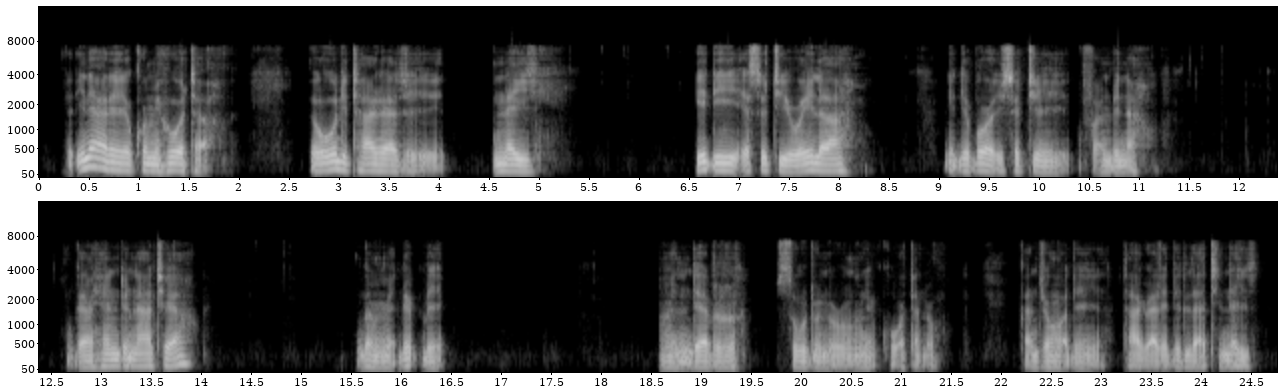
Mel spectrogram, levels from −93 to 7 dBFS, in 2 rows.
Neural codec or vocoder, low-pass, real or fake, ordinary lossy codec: codec, 16 kHz, 4.8 kbps, FACodec; 7.2 kHz; fake; AAC, 96 kbps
